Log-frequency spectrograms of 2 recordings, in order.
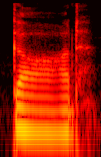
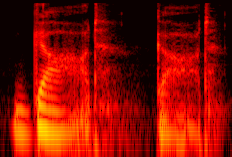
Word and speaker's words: guard: When you look at it written down, it gives you a false clue as to how it should be pronounced. So it's just a nice short guard.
